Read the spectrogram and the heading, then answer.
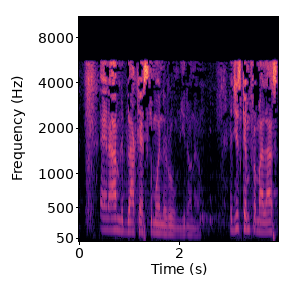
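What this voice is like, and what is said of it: Very thick accent. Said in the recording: “I have a very thick accent.”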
